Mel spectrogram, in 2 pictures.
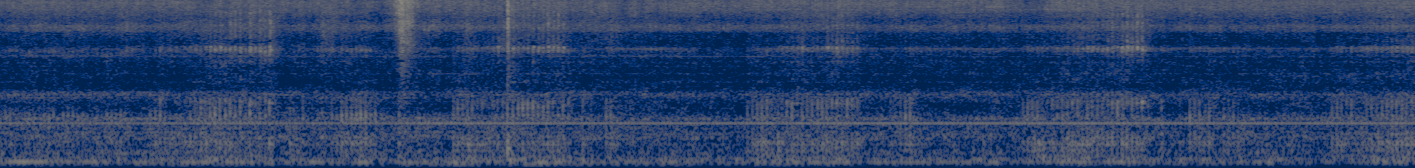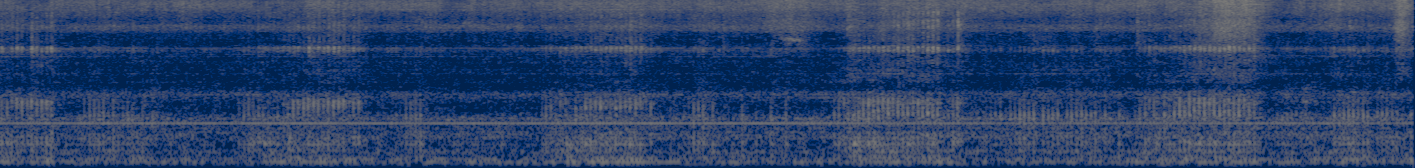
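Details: Tacy, a domestic cat, purring: a soft, steady low rumble that continues through the whole stretch with gentle pulsing rises and falls, plus faint scattered clicks and rustles above it.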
